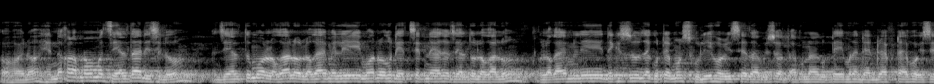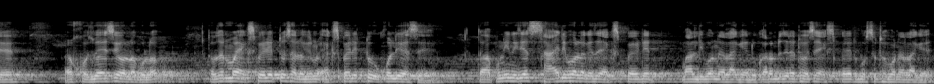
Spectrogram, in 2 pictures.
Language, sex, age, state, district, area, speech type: Assamese, male, 30-45, Assam, Charaideo, urban, spontaneous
